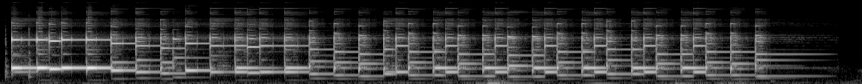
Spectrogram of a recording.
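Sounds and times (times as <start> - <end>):
melody: 0.0 - 8.4.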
